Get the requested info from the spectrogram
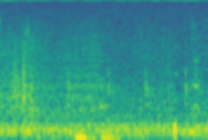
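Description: Faint ticking over a low background hiss.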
